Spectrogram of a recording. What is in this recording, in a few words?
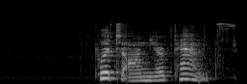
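"Put on you pants", English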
